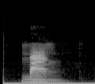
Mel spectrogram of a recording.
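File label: "mang7", Teochew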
